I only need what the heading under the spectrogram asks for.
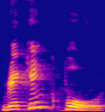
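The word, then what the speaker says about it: wrecking ball: طب ميس بسم الله الرحمن الرحيم، ايه حرف الدبليو اللي في الاول ده؟ سايلنت مش بيتنطق، اسمها ايه؟ ريكينج بول.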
